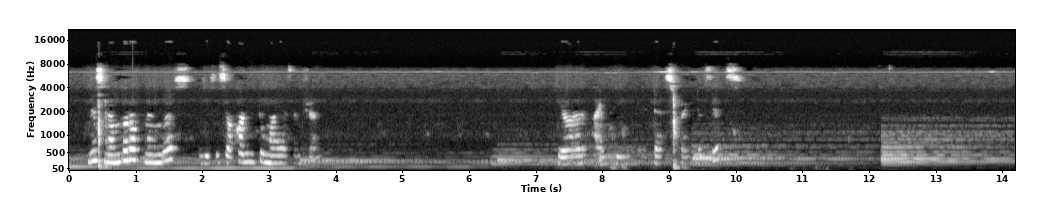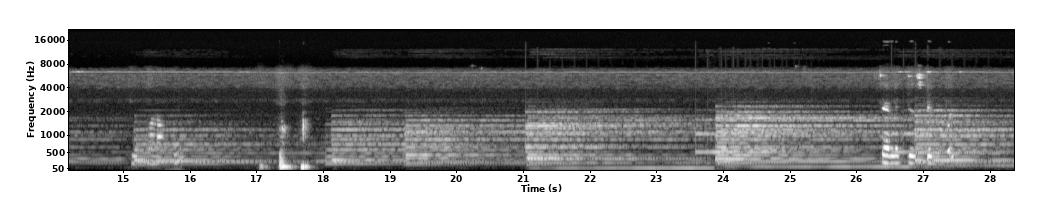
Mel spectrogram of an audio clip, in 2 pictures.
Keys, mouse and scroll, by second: 0.4 BackSpace, 8.1-9.0 typing, 12.3 click, 15.1 click, 16.6 click, 20.4 click, 23.0-23.5 scroll, 25.2 click.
